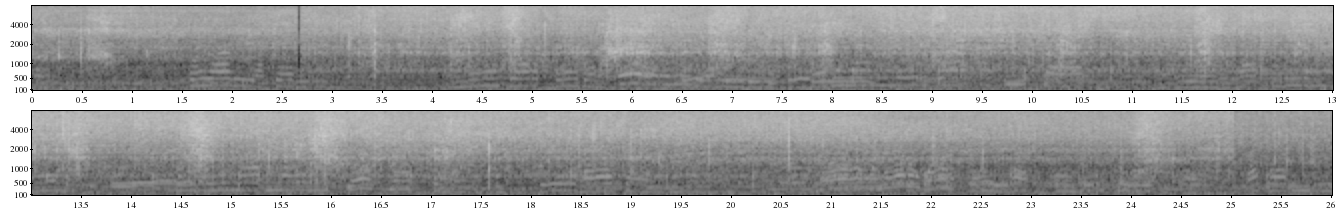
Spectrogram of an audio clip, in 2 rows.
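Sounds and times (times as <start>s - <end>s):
pork sizzling in a wok: 0.0s - 26.0s
wooden spatula scraping wok: 0.3s - 1.0s.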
